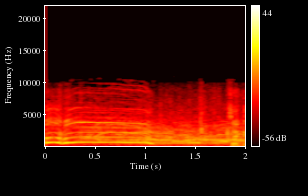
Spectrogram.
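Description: A man's voice mimicking Mexican radio music into a microphone: a high, held, nasal note with a wavering start, running about a second, then a few falling, sliding notes.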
